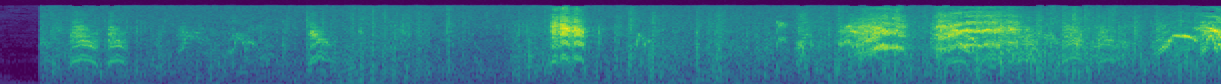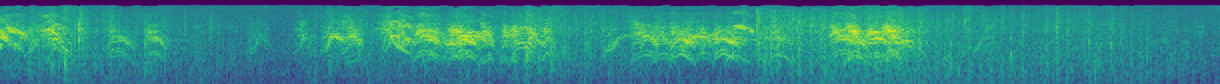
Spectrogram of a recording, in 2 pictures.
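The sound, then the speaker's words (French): Shrill, harsh cries of captive birds trying to free themselves from their bonds squawk over and over in overlapping bursts, loud, with a rustle like flapping wings between them and no one speaking. “Les oiseaux poussent des cris stridents qui fondraient une pierre en deux.”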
